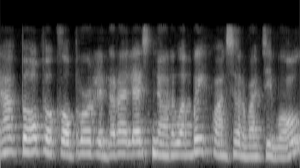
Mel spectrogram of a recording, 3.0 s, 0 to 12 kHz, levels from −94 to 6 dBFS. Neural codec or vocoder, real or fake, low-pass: codec, 16 kHz, 0.8 kbps, ZipCodec; fake; 7.2 kHz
